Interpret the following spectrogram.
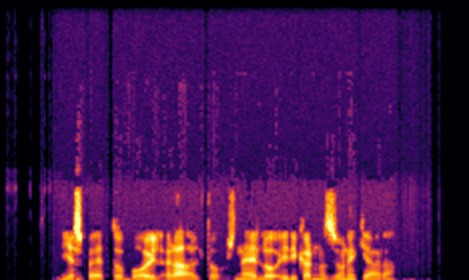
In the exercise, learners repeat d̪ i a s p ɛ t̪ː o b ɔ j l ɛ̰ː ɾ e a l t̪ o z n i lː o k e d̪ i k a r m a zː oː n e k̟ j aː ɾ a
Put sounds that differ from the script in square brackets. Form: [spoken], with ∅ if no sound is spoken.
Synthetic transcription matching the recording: d̪ i a s p ɛ t̪ː o b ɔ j l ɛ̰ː ɾ [a] a l t̪ o z n [ɛ] lː o [ʔ] e d̪ i k a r [n] a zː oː n e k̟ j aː ɾ a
